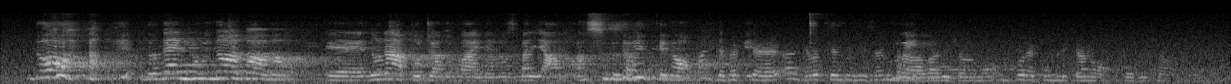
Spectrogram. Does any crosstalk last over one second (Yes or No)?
No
